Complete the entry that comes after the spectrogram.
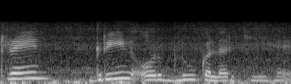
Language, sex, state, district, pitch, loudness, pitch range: Hindi, female, Madhya Pradesh, Dhar, 215 Hz, -18 LUFS, 180-260 Hz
